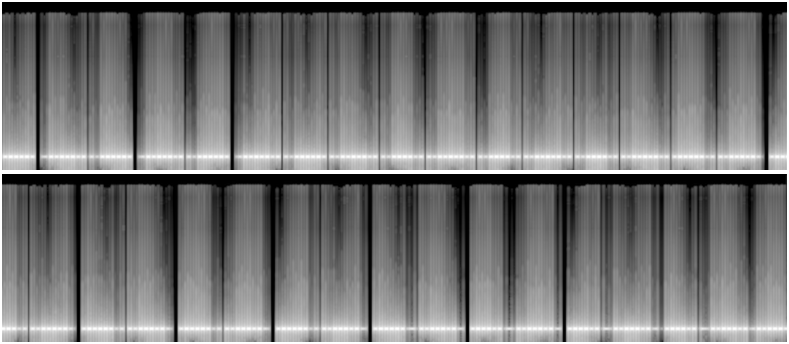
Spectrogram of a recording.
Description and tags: A volume oscillation.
